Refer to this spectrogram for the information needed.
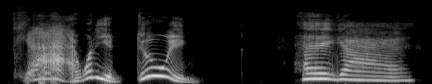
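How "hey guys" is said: mocking put-on mousy, giggly voice. Mocking a widow's greeting to viewers: imitating a mousy, giggly voice. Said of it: "mousy, laughing, giggly, rictus".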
